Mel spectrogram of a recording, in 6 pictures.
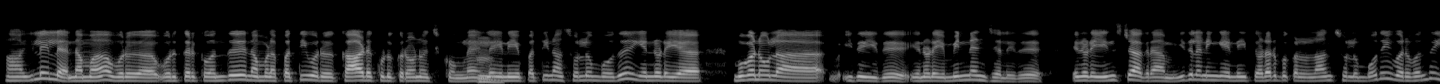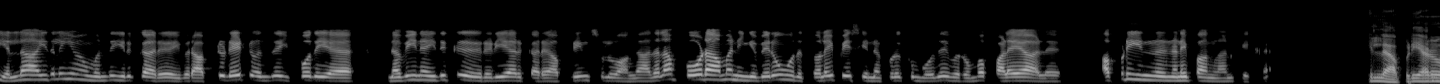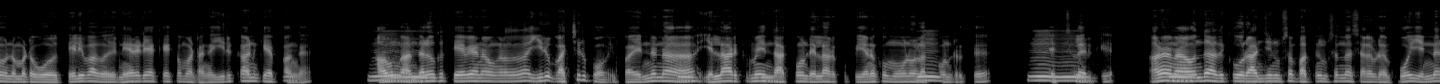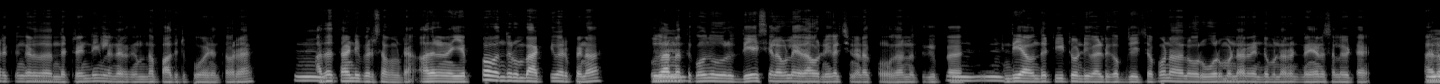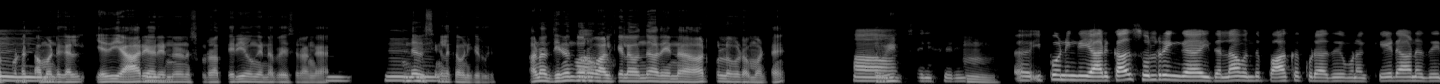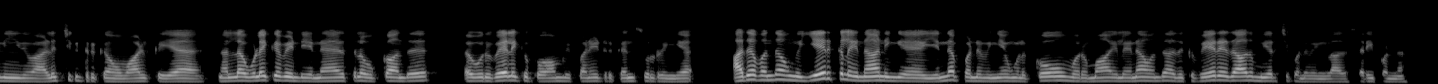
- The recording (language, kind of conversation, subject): Tamil, podcast, உங்கள் அன்புக்குரியவர் கைப்பேசியை மிகையாகப் பயன்படுத்தி அடிமையாகி வருகிறார் என்று தோன்றினால், நீங்கள் என்ன செய்வீர்கள்?
- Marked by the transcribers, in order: in English: "கார்டு"; in English: "அப்டு டேட்"; in English: "அக்கவுண்ட்"; in English: "அக்கவுண்ட்"; in English: "எக்ஸல"; in English: "ட்ரெண்டிங்கில"; other noise; in English: "ஆக்டிவா"; in English: "டி டொண்டி வேர்ல்டு கப்"; in English: "கமெண்டுகள்"; other background noise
